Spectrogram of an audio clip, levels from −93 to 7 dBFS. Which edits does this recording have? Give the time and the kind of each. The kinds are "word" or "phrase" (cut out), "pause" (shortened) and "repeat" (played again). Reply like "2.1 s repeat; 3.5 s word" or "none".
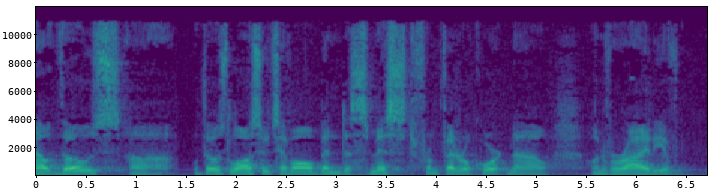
1.4 s pause

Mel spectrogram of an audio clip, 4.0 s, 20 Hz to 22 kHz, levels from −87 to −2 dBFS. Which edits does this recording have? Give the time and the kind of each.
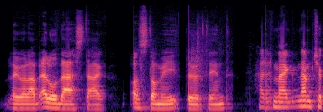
none

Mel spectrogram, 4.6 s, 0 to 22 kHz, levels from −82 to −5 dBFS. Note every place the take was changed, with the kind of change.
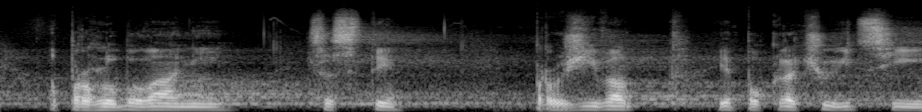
1.5 s word

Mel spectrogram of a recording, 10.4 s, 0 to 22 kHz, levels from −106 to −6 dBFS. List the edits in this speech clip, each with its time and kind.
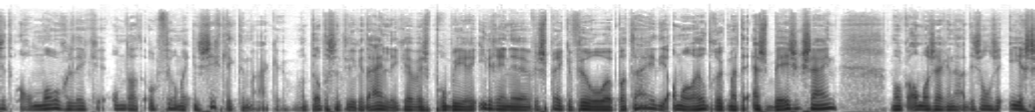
1.1 s word; 5.3 s word

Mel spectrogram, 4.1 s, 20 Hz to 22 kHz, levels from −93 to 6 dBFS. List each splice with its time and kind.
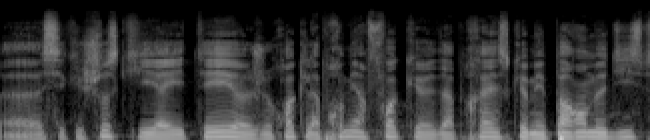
1.6 s word

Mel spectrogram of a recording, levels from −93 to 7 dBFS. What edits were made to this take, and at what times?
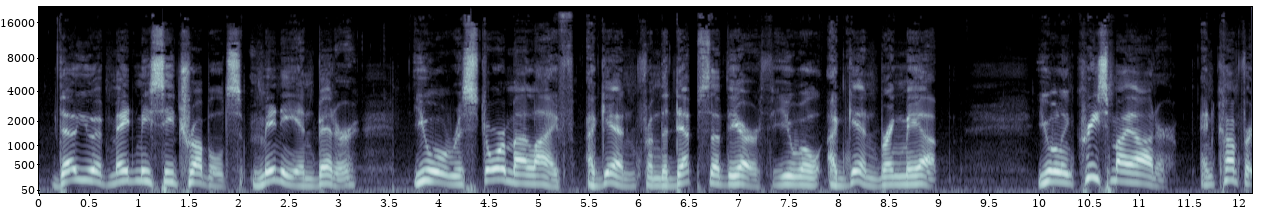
none

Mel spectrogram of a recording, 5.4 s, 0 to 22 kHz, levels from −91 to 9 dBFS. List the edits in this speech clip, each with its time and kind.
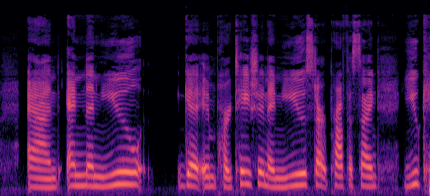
none

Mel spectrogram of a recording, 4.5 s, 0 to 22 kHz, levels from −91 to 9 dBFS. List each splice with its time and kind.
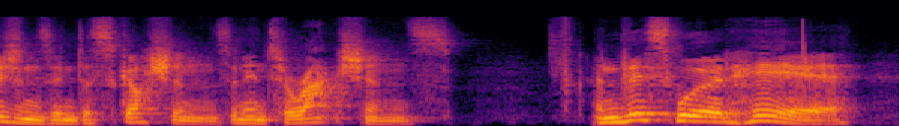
2.9 s pause

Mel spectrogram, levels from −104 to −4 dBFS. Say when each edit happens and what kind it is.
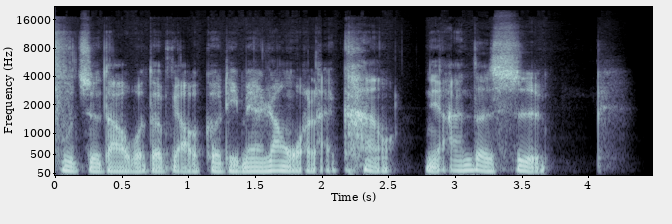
none

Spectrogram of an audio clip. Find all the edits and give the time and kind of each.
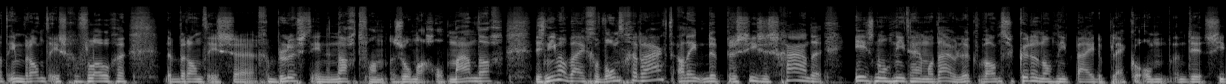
none

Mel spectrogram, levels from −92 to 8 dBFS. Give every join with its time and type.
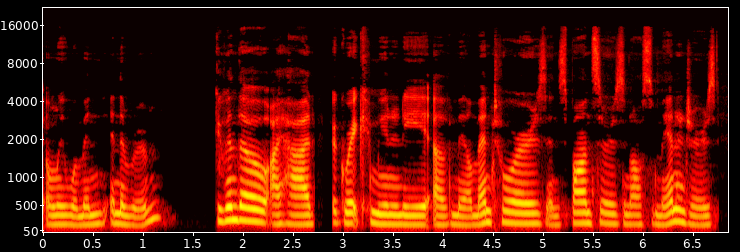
2.8 s pause

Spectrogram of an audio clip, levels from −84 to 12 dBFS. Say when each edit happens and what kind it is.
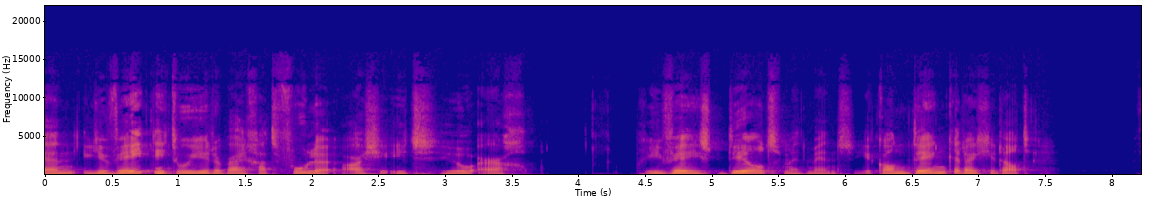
none

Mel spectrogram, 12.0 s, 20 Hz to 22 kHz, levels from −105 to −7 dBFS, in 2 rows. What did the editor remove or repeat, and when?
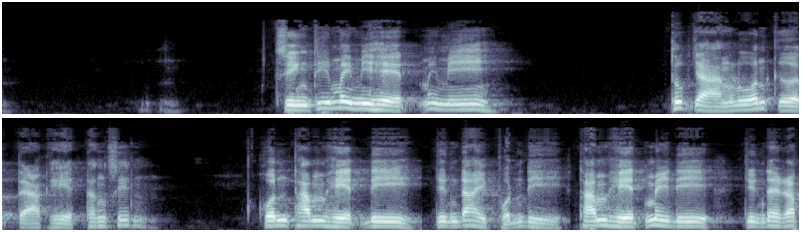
9.1 s pause; 10.2 s pause

